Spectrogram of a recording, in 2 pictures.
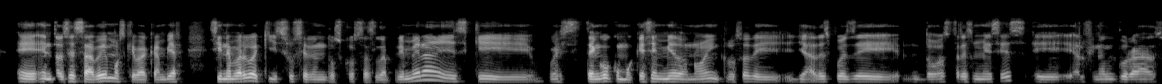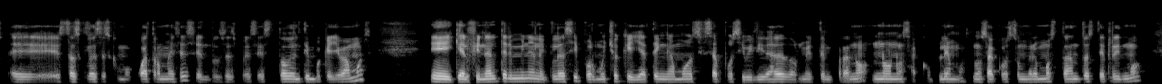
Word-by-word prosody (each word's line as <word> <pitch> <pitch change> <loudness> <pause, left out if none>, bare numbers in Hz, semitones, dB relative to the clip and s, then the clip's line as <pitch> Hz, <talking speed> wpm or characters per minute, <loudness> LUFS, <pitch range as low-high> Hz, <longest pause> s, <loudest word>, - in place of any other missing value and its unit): Eh, 125 -3 +6
entonces, 130 +1 +4
sabemos 140 +2 +6
que - - -2
va 110 - +4
a - - -10
cambiar. 125 +2 +1 0.2
Sin 130 -1 +4
embargo, 135 +6 +6
aquí 130 -5 +1
suceden 115 -3 -1
2 - - -3
cosas. - - -5
La 110 0 -4
primera 185 - +3
es 140 -5 +1
que, 115 -3 0
pues, 125 +1 -4
tengo 130 +4 +6
como 115 -1 -2
que 130 - +4
ese 135 +1 +3
miedo, 130 -1 +3
¿no? 125 +3 -2
Incluso 130 -1 -4
de 115 -2 -3 0.2
ya - - 0
después 125 -1 -2
de 125 -2 +1
2 125 +2 -7
3 125 0 -3
meses, 125 +9 -2
eh, 120 -1 -5
al - - -8
final 120 0 -8
duras 120 -1 -3
e 120 -1 -2
estas 125 -1 -2
clases 125 -1 -4
como 115 -1 -15
4 125 - -1
meses, 125 +11 -5
entonces, 115 -1 -9
pues, - - -12
es - - -9
todo 130 0 +1
el 125 - -4
tiempo 130 0 -3
que - - -1
llevamos. - - -2 0.5
Eh, 125 -3 +9
que - - +4
al 125 - +5
final 125 +2 +3
termine 140 -1 +1
la 125 -4 -2
clase 130 +2 0
y, - - -13
por 120 -1 -3
mucho 125 +3 -4
que 120 - +1
ya 115 +1 +2
tengamos 125 0 -2
esa - - -1
posibilidad 115 +2 -3
de 120 - +4
dormir 120 +1 -5
temprano, 120 +2 -5
no 125 0 0
nos 125 0 -4
acoplemos, 125 +2 -7
nos 125 0 -1
acostumbremos 125 +1 -3
tanto 125 +1 -2
a - - 0
este 130 - -4
ritmo 125 +10 -4
125 Hz, 200 wpm, -24 LUFS, 120-130 Hz, 0.5 s, Eh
